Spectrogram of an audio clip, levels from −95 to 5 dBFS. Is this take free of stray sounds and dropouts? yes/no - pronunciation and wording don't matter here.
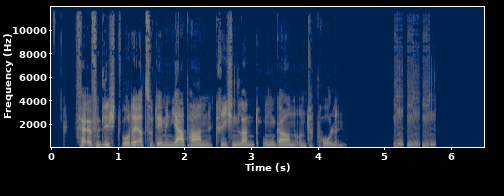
no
